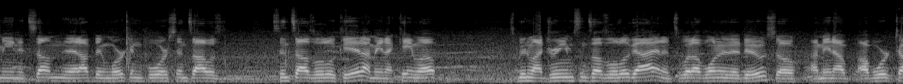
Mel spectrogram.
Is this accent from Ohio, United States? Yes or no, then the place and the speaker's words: yes; Cincinnati, Ohio, United States; Oh, seeing it hanging there, and I got to go home and play in my hometown for my first big league game in Cincinnati, Ohio.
